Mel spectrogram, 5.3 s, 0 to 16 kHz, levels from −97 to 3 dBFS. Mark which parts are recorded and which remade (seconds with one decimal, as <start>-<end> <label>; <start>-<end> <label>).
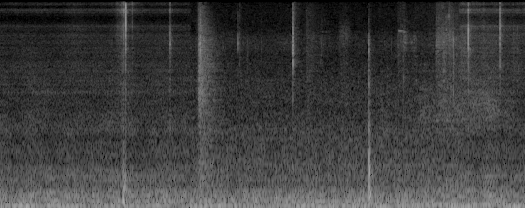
0.0-1.9 remade; 1.9-4.6 recorded; 4.6-5.3 remade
